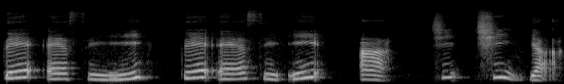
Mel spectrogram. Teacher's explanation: Na pronúncia normal do Sudeste, a consoante que escrevemos T é pronunciada TS, como em tcheco, toda vez que é seguida de um I. Esse fenômeno fonético se chama palatalização.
